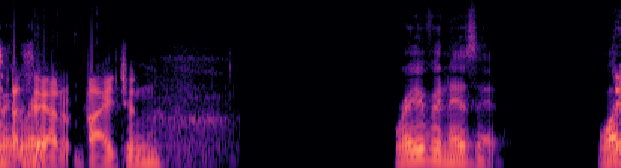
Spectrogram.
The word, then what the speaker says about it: Azerbaijan: Is that how you pronounce Azerbaijan? Yeah. It is, as a matter of fact. Wow. Yes. That's Azerbaijan.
